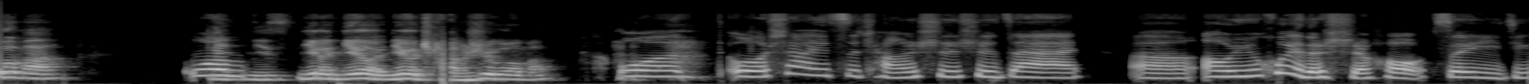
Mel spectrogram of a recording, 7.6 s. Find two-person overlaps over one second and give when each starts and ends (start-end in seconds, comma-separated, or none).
none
